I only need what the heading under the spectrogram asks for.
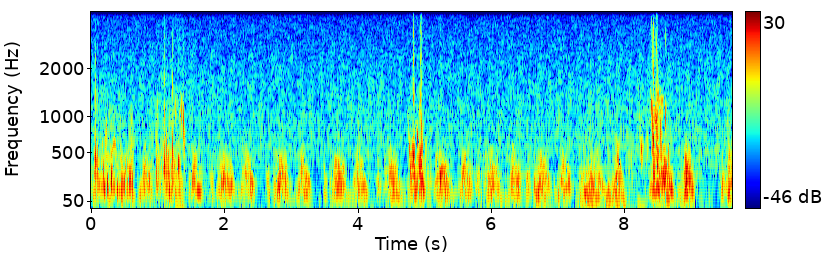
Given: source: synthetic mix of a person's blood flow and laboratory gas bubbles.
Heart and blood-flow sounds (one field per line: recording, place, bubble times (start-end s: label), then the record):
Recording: Doppler ultrasound of blood flow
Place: precordium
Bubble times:
0.04-0.43 s: bubbles
0.51-0.66 s: bubbles
0.95-1.45 s: bubbles
4.74-5.04 s: bubbles
5.20-5.29 s: bubbles
8.22-8.70 s: bubbles
From the record:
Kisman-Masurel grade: 233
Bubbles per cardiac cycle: several, 3 to 8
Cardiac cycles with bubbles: 50 to 99%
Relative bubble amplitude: loud (0.450 to 0.775)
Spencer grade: 3 (all of the cardiac periods contain showers or single bubble signals, but not dominating or overriding the cardiac motion signals)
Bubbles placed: anywhere in the cardiac cycle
